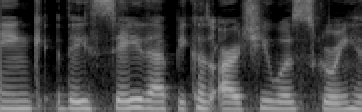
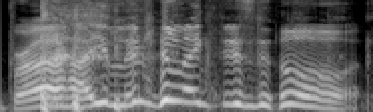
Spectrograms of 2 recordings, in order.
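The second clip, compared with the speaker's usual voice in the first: loud, slow, higher bro voice; 5 semitones higher, 9 dB louder, slower than usual. Retold or imitated. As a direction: drag it out like a jock. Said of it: "Archie's like".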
